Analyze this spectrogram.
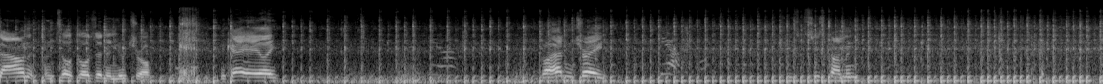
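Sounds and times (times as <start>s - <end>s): dirt bike engine idling: 0.0s - 11.0s.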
